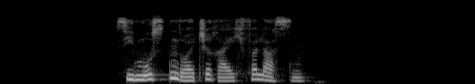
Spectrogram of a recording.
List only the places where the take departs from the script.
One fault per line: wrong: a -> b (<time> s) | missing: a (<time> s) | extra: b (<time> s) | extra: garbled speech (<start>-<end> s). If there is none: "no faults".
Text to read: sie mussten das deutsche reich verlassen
missing: das (1.8 s)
